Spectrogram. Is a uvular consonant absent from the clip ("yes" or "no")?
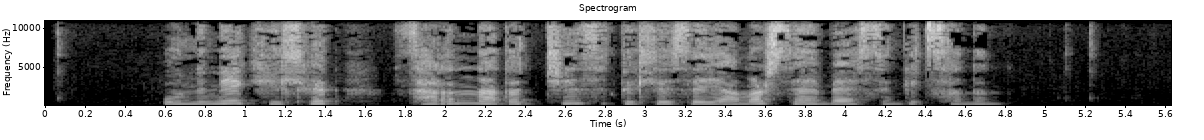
yes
